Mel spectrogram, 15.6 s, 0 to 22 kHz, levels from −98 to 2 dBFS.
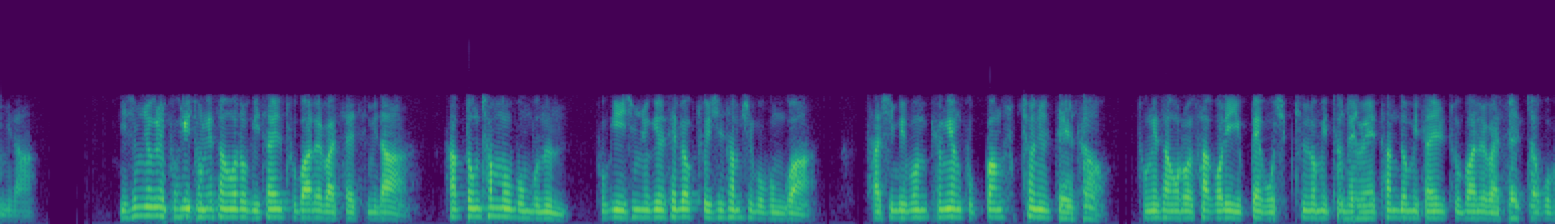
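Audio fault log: throughout: AMR narrowband mobile codec. The speech passes through a line band of 150 Hz to 3.7 kHz, with plainly audible codec damage: a buzzy, synthetic edge where pulse-driven vocal-tract modelling replaces the natural voice. The coarseness points to a low AMR-NB mode of about 7.4 kbps. On a spectrogram, nothing appears above 3.7 kHz or below 150 Hz, and the harmonics look smeared and blocky in 20 ms steps.
1.56–2.14 s, 3.52–3.67 s, 10.58–10.98 s, 13.37–13.72 s, 15.02–15.37 s: AMR bit errors. In each burst the voice keeps roughly its pitch and loudness but turns hoarse, scratchy and gargly. Flipped low-priority bits send the excitation pulses to wrong positions and skew the fine gain and spectral values, while the protected core still decodes. The error rate is highest in the last burst. A spectrogram shows ragged, noisy harmonics there, and the waveform envelope stays largely intact.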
